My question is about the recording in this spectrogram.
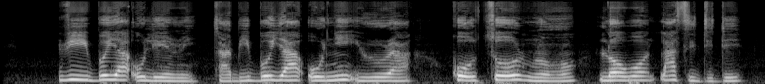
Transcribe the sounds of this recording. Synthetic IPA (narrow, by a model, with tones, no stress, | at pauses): ɾi˦i˧bo˦ja˦ʔo˧le˨ɾ̃ĩ˨ta˨bi˨˦bo˦ja˦o˧nĩ˦ḭ˦˨ɾo˧ɾa˧ | ko˦to˦ɾ̃ã˨˦ | lɔ˦wɔ˦la˦ti˧di˨de˦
